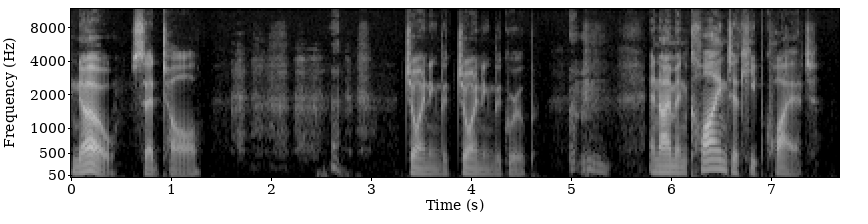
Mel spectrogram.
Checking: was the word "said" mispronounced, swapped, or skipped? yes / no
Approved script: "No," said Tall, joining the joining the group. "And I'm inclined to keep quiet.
no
